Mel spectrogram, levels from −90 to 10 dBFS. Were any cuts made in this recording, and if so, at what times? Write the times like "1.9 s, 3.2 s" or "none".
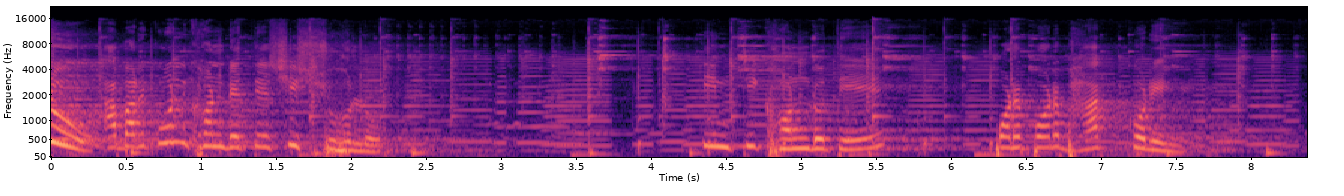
none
